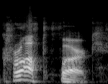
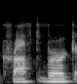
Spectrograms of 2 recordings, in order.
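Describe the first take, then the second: First: The name is pronounced with a German reading. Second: The name is pronounced with an American English reading. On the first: "you got to say it like Florian" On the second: "the way it would look to my American eyes"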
